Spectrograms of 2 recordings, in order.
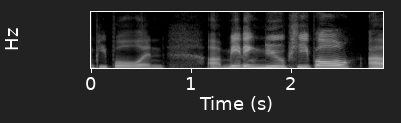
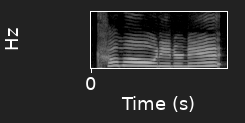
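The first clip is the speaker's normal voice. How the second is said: pleading. Real, not acted. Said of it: "pleading with dropped connection".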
